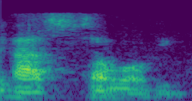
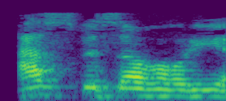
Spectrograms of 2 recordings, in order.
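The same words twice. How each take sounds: First: No linking vowel joins the two words. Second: A linking 'e' vowel joins the two words.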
